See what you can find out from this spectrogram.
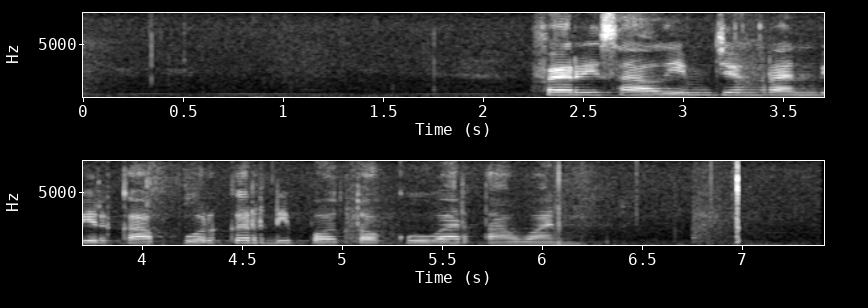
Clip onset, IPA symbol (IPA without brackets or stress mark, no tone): f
